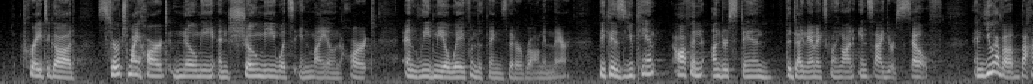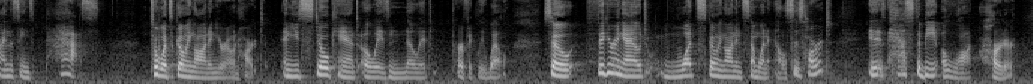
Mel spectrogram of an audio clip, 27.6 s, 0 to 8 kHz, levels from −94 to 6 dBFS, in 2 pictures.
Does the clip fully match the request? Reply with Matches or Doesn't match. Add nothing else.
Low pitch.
Doesn't match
